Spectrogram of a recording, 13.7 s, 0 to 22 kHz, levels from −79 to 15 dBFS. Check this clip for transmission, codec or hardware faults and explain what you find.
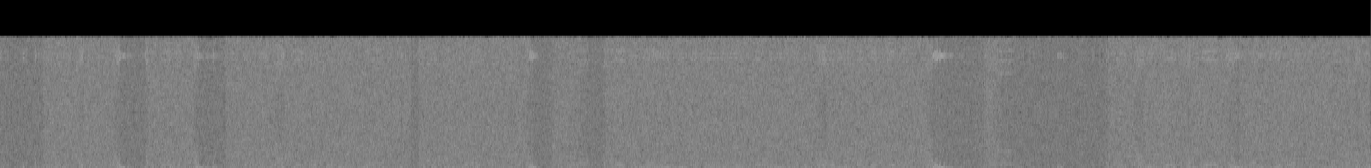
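There's one fault, and it runs the whole way through: a wrong sample width. The speech was written as packed 24-bit integers but read back as 32-bit, so each four-byte read straddles the boundaries between three-byte samples. Most values come out scrambled, leaving loud noise with the speech buried underneath, playing 1.33 times fast and pitched up to match.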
